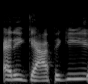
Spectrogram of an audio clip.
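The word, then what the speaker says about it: Eddie Gathegi: Whimsy to it that's really Eddie um it's Eddie gaffy it's spelled EDI and then his last name is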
